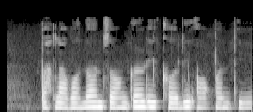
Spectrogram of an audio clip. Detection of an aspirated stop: present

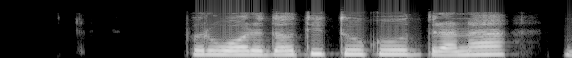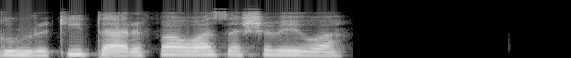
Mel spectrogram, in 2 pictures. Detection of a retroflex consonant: absent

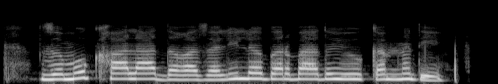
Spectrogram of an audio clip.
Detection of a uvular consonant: absent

